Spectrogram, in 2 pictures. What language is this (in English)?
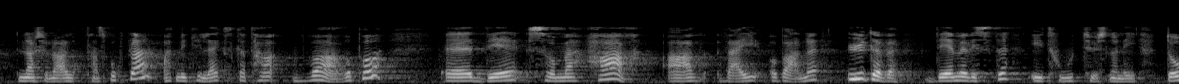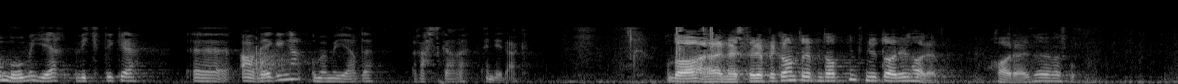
Norwegian Nynorsk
